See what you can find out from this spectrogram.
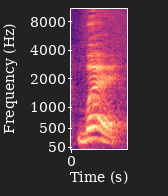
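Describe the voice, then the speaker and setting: Forties woman, chatty co-host who laughs easily, echoey room. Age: 40s. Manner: chatty, laughs often, greets viewers. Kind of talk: casual livestream talk.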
